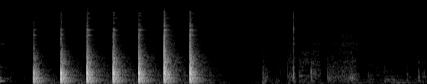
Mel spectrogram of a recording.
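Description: Polished leatherworking hammer tapping gently on baseball stitches in a leather wrap over a hollow tool handle: seven quick, light blows, about four a second, flattening the stitches so the holes close. Faint handling noise follows.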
